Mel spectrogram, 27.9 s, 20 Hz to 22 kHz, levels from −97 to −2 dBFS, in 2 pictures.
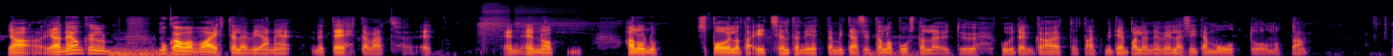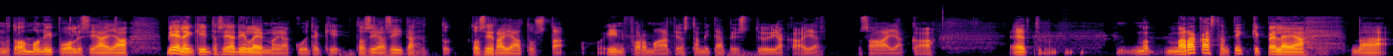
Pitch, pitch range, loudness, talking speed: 110 Hz, 95-130 Hz, -28 LUFS, 125 wpm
